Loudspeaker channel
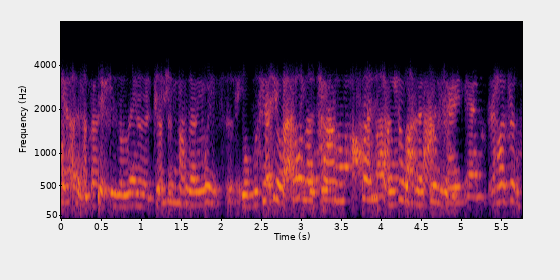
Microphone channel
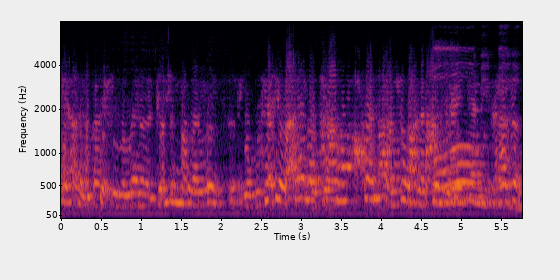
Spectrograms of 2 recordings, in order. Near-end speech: present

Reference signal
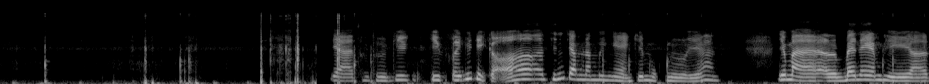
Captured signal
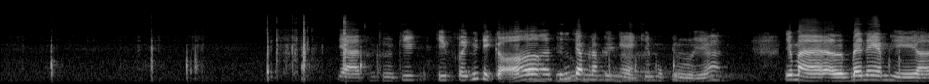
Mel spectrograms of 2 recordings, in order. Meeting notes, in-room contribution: present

